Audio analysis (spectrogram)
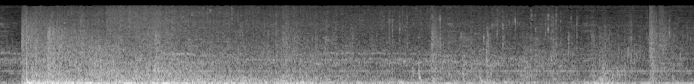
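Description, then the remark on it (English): A sudden loud explosion as a blast is angled into torture machines, then a dense, rumbling clatter of metal machine debris keeps raining down for several seconds, with scattered sharp clanks and rattles throughout. “Even as the mechanical debris rained down on my opponent, it countered.”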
